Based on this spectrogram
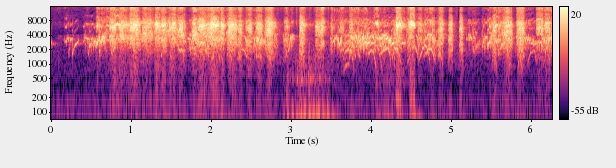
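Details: Vivid budgerigars kept as pets pour out an unbroken, high, buzzy warbling chatter full of rapid chirps, with a faint low thump near the middle.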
